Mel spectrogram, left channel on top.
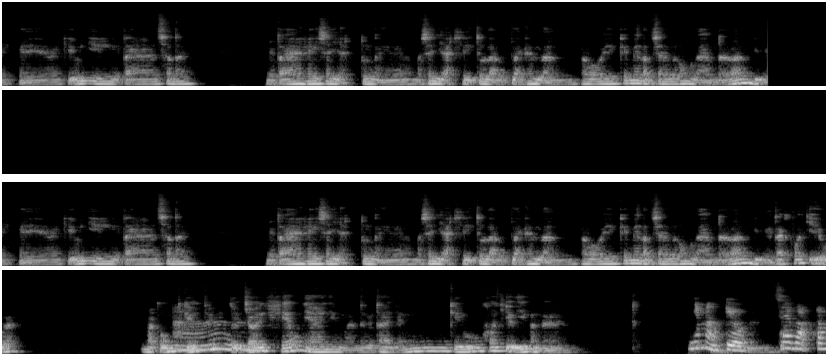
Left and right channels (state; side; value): drops out; left; at 7.7 s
